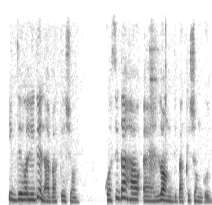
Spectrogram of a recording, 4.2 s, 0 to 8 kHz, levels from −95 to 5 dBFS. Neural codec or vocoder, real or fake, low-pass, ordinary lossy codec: none; real; 7.2 kHz; none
